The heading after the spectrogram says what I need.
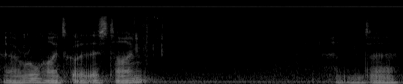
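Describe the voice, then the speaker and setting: Low-voiced poker commentator. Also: male voice, level tone, takes it slowly, creaky, darkish tone, slight background noise. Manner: chatty, self-mocking, hesitant with fillers. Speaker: poker show host and commentator. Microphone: studio mic.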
